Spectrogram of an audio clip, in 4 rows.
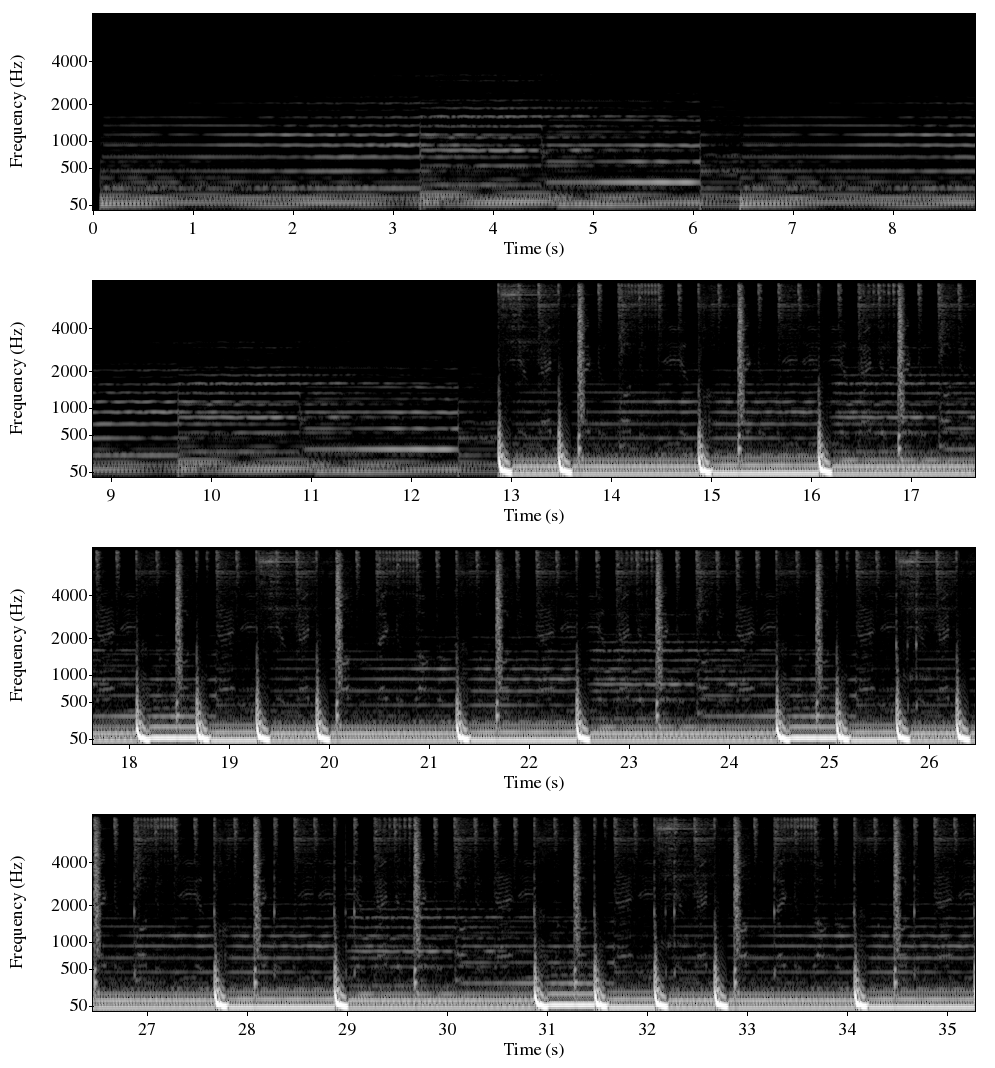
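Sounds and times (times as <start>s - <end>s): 
phonk type beat: 12.9s - 35.2s.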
